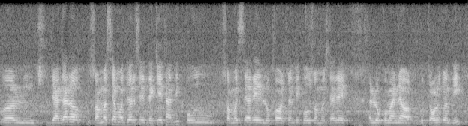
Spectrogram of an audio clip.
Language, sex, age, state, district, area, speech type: Odia, male, 45-60, Odisha, Sundergarh, rural, spontaneous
